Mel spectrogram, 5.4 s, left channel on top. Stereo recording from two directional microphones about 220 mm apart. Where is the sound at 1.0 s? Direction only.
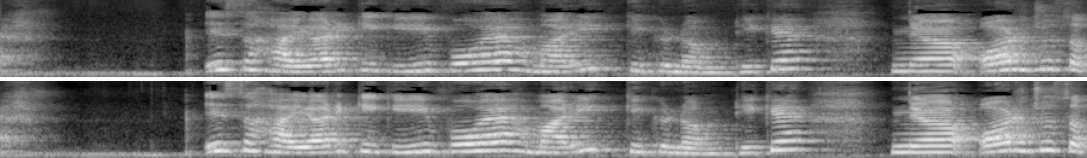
50° right (ahead or behind).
